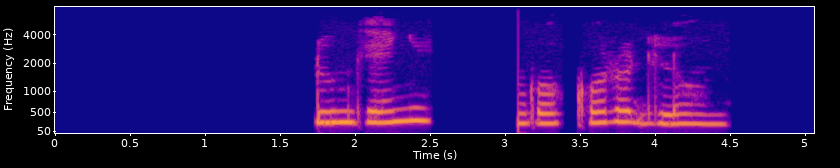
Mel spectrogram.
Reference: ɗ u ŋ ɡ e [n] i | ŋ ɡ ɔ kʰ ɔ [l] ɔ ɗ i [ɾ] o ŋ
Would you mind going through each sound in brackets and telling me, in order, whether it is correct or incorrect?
incorrect, incorrect, incorrect

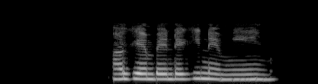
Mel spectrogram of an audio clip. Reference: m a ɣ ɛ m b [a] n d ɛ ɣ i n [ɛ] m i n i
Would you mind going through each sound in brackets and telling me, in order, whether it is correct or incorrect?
incorrect, correct

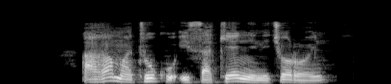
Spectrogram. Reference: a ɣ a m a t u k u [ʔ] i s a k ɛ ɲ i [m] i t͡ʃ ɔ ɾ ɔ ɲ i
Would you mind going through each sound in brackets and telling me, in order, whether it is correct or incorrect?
correct, incorrect

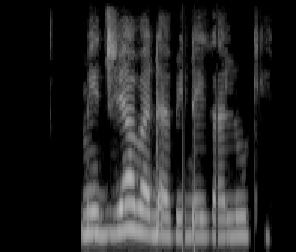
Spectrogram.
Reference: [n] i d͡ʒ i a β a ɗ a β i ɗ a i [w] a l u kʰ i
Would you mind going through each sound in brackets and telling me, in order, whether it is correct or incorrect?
incorrect, incorrect

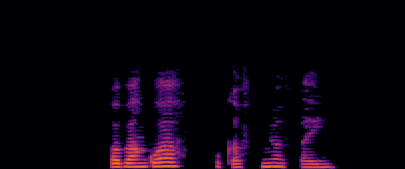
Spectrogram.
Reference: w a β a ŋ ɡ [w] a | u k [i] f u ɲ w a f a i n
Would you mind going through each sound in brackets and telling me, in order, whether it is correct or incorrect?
correct, incorrect

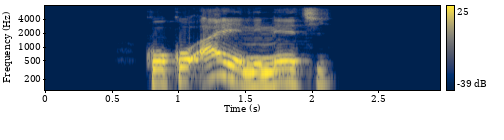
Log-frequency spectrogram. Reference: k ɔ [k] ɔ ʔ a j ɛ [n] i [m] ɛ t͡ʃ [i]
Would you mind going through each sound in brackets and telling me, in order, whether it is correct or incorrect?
correct, correct, incorrect, correct

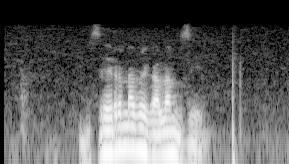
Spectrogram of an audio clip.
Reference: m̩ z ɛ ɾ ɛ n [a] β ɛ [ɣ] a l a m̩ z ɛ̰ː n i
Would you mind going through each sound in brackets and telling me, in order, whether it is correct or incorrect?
correct, correct

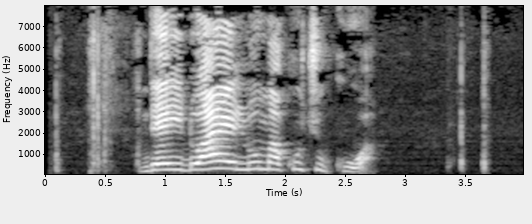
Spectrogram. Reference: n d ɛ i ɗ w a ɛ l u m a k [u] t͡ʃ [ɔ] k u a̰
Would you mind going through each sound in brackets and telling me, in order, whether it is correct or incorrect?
correct, incorrect

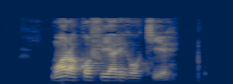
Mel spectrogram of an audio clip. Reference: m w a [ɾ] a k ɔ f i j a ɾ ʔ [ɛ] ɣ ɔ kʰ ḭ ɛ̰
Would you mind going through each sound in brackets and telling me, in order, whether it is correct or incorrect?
correct, incorrect

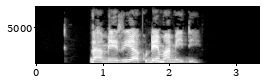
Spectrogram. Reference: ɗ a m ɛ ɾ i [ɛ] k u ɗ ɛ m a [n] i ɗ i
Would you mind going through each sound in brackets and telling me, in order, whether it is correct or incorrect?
incorrect, incorrect

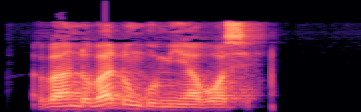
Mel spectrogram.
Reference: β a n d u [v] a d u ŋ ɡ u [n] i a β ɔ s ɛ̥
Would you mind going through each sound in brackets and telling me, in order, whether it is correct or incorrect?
incorrect, incorrect

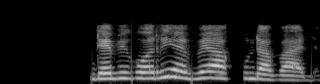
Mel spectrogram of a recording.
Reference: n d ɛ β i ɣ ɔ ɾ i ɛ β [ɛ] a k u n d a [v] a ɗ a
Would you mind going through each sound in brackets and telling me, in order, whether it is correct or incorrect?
correct, incorrect

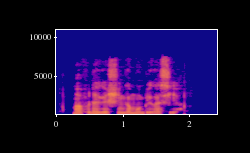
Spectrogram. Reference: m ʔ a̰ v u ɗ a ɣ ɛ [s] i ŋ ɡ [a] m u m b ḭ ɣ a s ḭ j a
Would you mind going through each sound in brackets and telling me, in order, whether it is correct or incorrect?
incorrect, correct

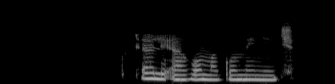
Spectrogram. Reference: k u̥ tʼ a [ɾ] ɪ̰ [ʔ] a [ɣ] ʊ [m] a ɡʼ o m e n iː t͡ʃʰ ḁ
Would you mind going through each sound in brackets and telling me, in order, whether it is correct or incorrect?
incorrect, correct, correct, correct

